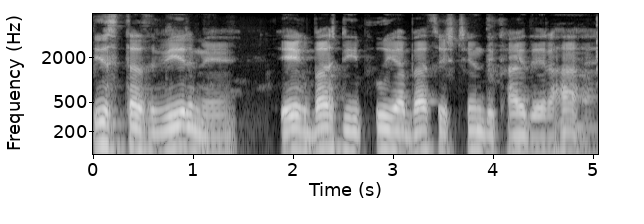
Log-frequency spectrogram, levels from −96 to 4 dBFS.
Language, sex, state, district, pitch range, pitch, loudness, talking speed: Hindi, male, Jharkhand, Ranchi, 90-110 Hz, 100 Hz, -18 LUFS, 155 wpm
